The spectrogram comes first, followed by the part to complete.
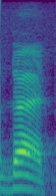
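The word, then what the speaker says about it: debt: जैसे टी से पहले बी है, यहाँ डेप्ट, इसको क्या पढ़ेंगे? डेप्ट नहीं पढ़ेंगे, इस पढ़ना होता तो पढ़ते डेप्ट। इसको डेप्ट, बी को क्या साइलेंट करें? इसको पढ़ेंगे डैट, क्या पढ़ेंगे? डैट।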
